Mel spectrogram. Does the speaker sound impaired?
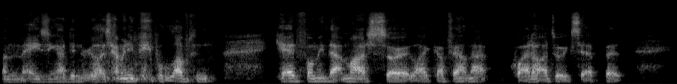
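Yes: laryngeal cancer; laryngeal tumour removed by surgery then regrew, voice box kept, voice box removal if it recurs; raspy voice led to diagnosis, voice still wrecked for a while, swallowing painful during radiotherapy.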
